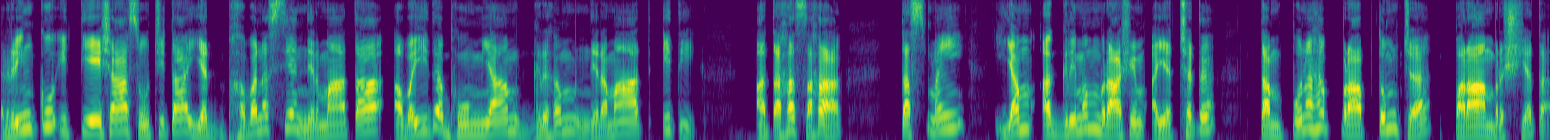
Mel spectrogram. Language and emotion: Sanskrit, neutral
